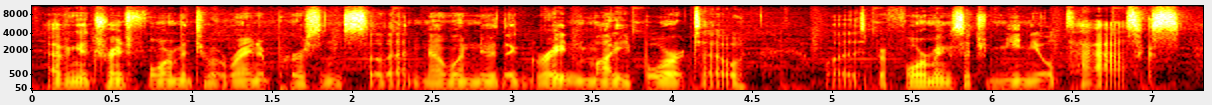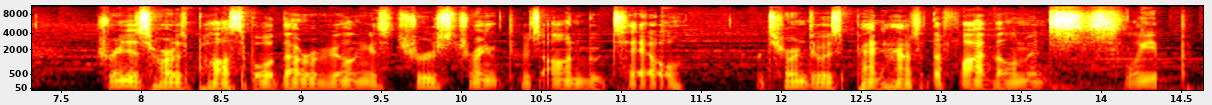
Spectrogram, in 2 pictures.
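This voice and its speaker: A man's voice: low-pitched, vocal fry, darkish tone. A man narrating a scripted fan fiction story as a channel storyteller, with music playing behind him. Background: background music.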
